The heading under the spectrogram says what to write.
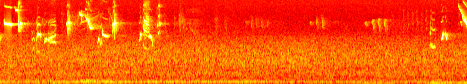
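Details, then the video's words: Gray catbird singing: scattered bursts of squeaky, buzzy high notes clustered at the start, a long quiet pause through the middle, then a few more sharp notes near the end, with faint low background hum. "Gray Catbird Singing Away"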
